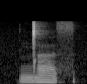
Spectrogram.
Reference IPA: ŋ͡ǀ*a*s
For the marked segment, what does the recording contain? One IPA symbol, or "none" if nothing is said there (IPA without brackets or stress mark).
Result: a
